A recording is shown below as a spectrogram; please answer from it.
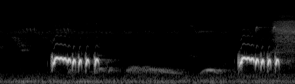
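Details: Zebra dove heard while trapping, giving two pulsed coo phrases about two seconds apart, each a lifted note then a quick chain of round beaded notes, with soft lower murmurs between.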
